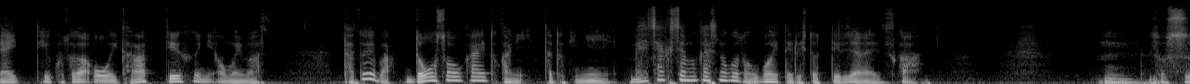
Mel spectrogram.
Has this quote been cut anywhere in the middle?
yes; 2 cuts; at 4.0 s, 6.2 s

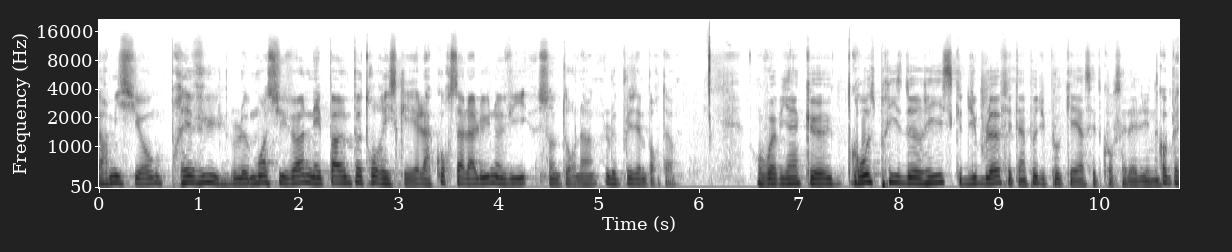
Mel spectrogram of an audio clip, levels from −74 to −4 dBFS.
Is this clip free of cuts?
yes; 0 cuts

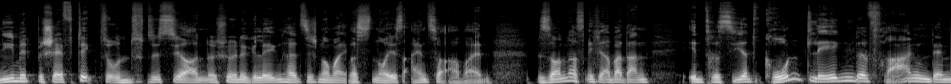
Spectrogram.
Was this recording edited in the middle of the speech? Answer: yes; 4 cuts; at 1.5 s, 3.5 s, 5.8 s, 7.6 s

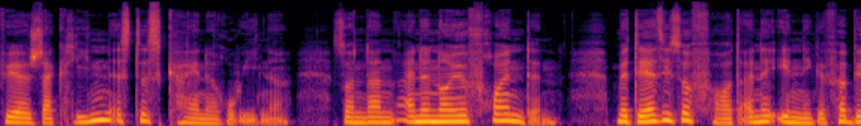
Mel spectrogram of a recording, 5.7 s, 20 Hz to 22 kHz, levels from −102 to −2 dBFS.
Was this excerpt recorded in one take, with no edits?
yes; 0 cuts

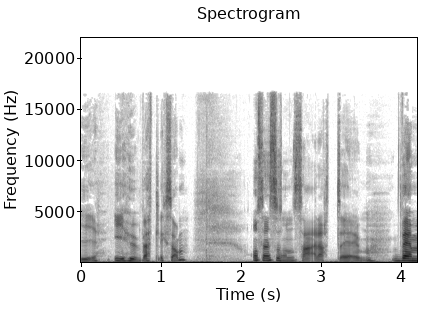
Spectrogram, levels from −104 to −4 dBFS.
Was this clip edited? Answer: yes; 1 cut; at 2.5 s

